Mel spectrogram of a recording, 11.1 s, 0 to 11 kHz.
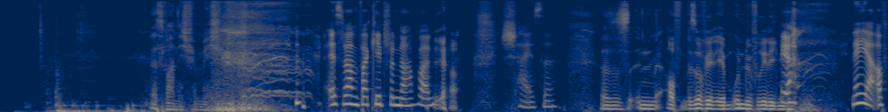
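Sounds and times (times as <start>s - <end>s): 
door clicks and rattles as it is opened: 0.5s - 1.8s
low thumps of a moving door: 0.6s - 1.9s
speech: 1.9s - 3.6s, 4.2s - 11.0s
laughter: 2.7s - 3.9s.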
